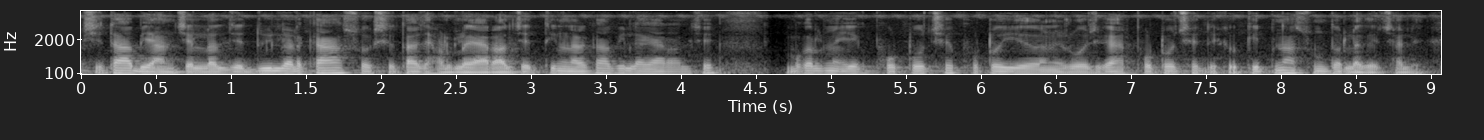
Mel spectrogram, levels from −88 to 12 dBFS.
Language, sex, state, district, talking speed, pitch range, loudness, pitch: Maithili, male, Bihar, Supaul, 220 wpm, 85-110 Hz, -18 LUFS, 95 Hz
